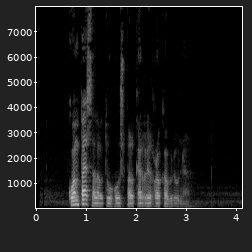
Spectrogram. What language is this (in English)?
Catalan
